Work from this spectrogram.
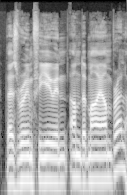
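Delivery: plain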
